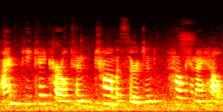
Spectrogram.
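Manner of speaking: normal talking voice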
